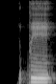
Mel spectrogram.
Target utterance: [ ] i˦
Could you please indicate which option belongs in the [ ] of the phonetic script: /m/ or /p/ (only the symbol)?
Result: p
